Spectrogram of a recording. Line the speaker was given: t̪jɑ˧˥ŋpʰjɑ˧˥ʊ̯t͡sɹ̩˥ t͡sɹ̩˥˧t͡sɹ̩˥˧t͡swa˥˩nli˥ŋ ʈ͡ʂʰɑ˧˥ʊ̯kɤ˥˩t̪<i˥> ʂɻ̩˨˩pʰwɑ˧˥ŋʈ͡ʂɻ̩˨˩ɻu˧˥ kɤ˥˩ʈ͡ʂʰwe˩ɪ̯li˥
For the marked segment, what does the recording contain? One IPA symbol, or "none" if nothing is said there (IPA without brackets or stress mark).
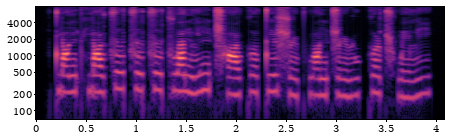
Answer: i˥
